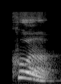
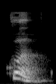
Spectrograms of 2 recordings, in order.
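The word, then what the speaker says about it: قُلْ: lidah dengan langit-langit atas kemudian tertukar dengan kaf yang berasal dari pangkal lidah agak ke depan sedikit dari qof. dengan langit-langit atas sehingga menjadi qul. Seharusnya qul dengan qo dibaca qul.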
